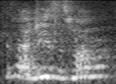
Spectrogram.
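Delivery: high, puzzled aside, "Is that Jesus' mama?" lifted up; surprised question. Retold or imitated. Retelling her church confusion to friends, confused high question. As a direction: ask it in confused disbelief. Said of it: "I was like".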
